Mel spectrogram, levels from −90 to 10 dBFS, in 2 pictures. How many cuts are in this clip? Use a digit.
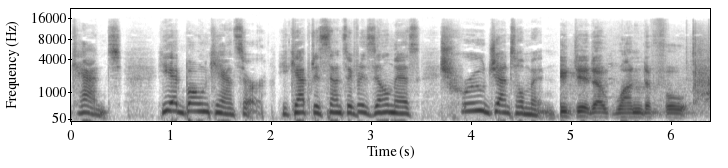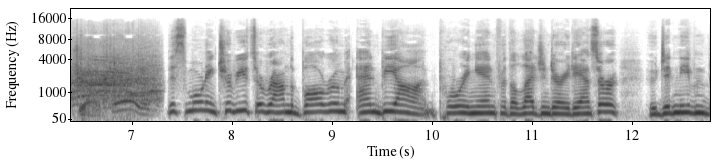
4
